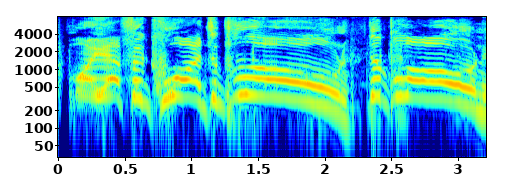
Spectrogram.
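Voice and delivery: put-on high-pitched, heavy New York accent; griping runner in a thick New York accent. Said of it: "It's like this heavy New York accent".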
